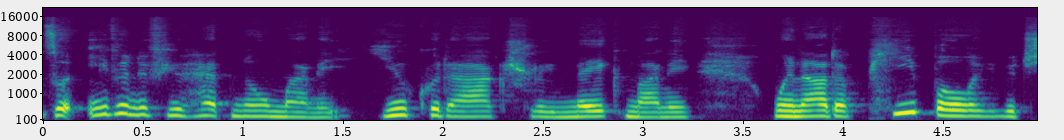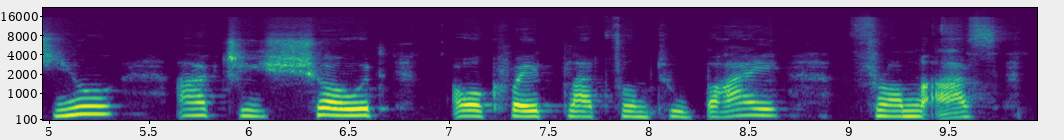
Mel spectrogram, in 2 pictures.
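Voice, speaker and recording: A woman speaks in a dark, mellow tone with a German accent. The sound is dry and close, with no echo. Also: medium pitch for a woman, ordinary pitch variation. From Germany. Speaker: webcast host, precious metals business. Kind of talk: live webcast talk. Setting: live stream. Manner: slow; hesitant, many fillers.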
